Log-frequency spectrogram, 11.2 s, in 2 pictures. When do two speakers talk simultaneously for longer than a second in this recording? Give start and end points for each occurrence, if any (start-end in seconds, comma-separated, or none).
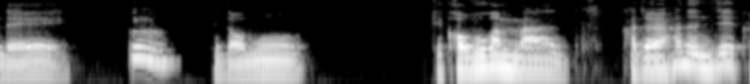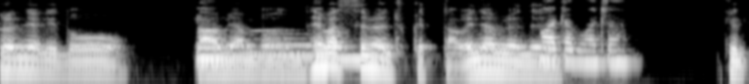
7.1-8.5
